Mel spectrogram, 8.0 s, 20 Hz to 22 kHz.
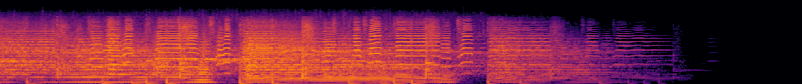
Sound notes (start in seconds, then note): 0.0 cheers; 3.7 music fades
